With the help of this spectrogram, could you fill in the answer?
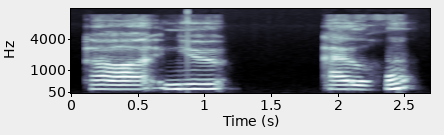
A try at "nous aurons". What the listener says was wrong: Et la liaison, nous aurons.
